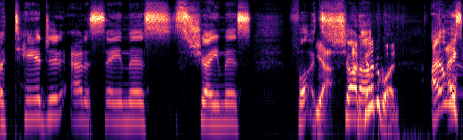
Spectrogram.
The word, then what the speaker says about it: Seamus: yeah the phone i people call me sheamus that's how it's pronounced i go by true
